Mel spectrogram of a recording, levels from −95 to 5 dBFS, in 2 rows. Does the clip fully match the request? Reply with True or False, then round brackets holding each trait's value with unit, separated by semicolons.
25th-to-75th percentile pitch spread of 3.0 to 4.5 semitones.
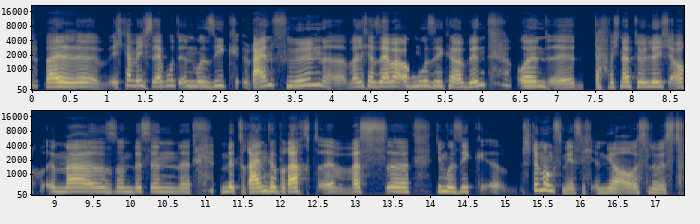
False (2.6 semitones)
